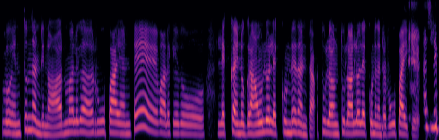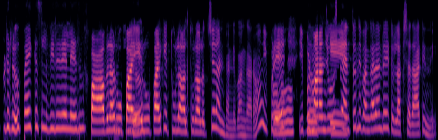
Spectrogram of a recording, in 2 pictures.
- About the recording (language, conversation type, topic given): Telugu, podcast, మీ దగ్గర ఉన్న ఏదైనా ఆభరణం గురించి దాని కథను చెప్పగలరా?
- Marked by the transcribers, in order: in English: "నార్మల్‌గా"; laughing while speaking: "అసలిప్పుడు రూపాయికసలు విలువే లేదు"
